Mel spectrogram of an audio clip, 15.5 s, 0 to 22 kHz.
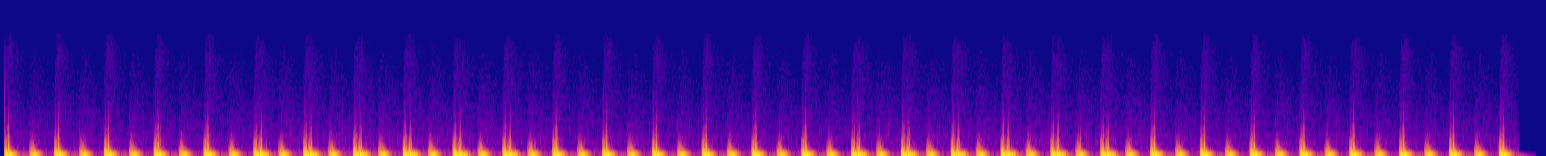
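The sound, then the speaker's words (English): A dog's heartbeat with a split second heart sound (S2), thumping low and steady at a brisk pace of about two beats per second (120 beats per minute), repeating evenly with no voices. “Heartworm disease and subsequent pulmonary hypertension is probably the most common cause of persistent splitting of S2 in dogs.”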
